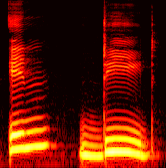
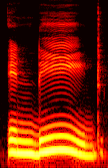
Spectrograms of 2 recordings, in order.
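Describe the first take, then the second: First: "Indeed" stretched slowly in two separate parts; syllable by syllable. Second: Said in the usual way. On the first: Shown as a demonstration. Teacher sounding out a word for beginners, syllable by syllable. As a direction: sound out "Indeed" as in-deed, drawn out.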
